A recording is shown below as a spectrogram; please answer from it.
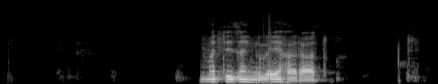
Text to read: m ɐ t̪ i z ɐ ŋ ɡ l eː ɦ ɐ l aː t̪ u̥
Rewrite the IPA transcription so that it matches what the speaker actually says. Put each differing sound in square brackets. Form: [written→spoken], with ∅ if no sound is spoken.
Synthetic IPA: m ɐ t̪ i z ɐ ŋ ɡ l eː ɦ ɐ [l→ɾ] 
